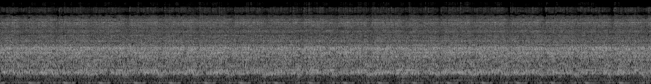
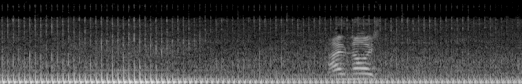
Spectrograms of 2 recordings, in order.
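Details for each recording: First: Wheel Horse C-120 garden tractor, said to have run before, cranked with the fuel system empty after spilled petrol and a broken wire. Steady high starter whirr, about four compression beats a second, never catches, then winds down; no start from fuel starvation. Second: Wheel Horse C-120 single-cylinder engine running after fuel was drawn up and the filter refitted, on an old plug. Quick, even thump holding a steady speed without stumbles or knocks; normal running.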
